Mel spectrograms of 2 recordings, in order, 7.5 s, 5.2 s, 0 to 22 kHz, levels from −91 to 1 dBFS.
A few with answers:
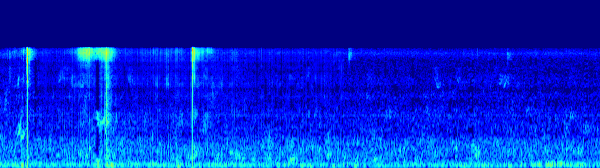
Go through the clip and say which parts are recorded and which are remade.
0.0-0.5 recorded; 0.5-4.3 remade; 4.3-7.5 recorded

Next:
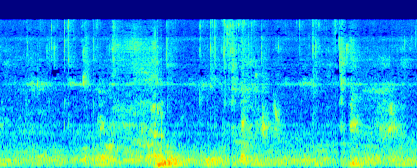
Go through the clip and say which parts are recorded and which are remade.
0.0-5.2 recorded

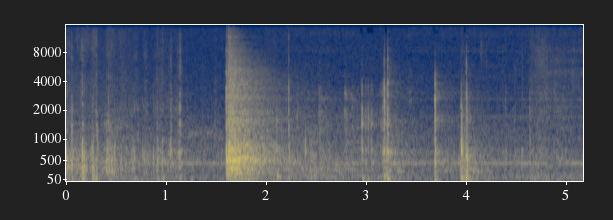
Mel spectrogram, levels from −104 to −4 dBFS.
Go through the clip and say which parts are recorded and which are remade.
0.0-2.2 recorded; 2.2-2.9 remade; 2.9-3.4 recorded; 3.4-5.2 remade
